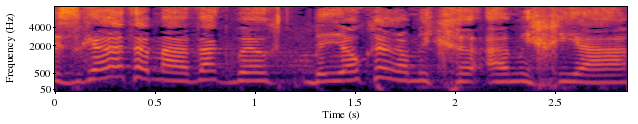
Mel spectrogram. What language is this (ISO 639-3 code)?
heb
